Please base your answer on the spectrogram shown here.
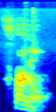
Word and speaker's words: colonel: Okay, yeah, and it's spelled. Okay, so it is colonel.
